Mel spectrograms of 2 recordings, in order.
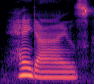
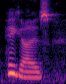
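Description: First: It is said imitating the YouTuber's voice. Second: It is said in the speaker's own voice.

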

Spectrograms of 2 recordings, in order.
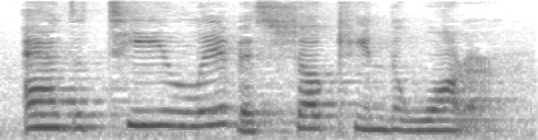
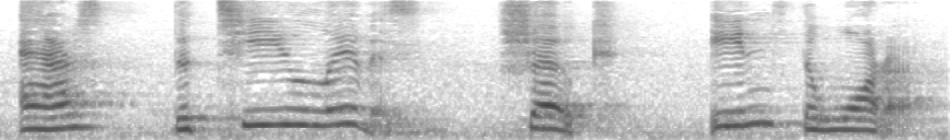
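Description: First: It is read fast with soak and in linked. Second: It is read slowly, word by word.

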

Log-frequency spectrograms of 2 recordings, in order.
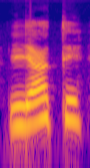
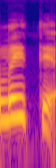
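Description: First: The vowel after the L sounds like 'ya'. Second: The vowel after the L sounds like 'y'. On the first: This is the local dialect form. The speaker calls it wrong. "я кажу ляти ... в нас такий говір" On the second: This is the standard form. The speaker calls it right. "правильно, лити"

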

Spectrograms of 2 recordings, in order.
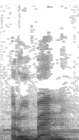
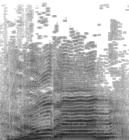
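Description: First: The name is called softly and hesitantly. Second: The name is called loudly and firmly. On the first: "No, così, un pochino più forte" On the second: "Con decisione"

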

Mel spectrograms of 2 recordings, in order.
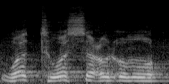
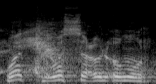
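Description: No difference in how they are said.

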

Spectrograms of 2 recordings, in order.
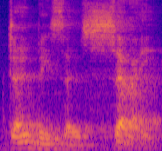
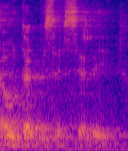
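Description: First: It is said in a harsh, hostile tone. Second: It is said in a gentle, friendly tone.

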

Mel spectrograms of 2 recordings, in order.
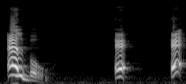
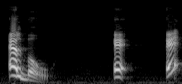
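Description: The two takes are said the same way.

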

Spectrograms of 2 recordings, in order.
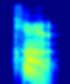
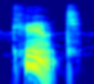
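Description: First: The final T is cut off and barely heard. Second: The final T is clearly released and heard. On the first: "because the tongue and voice stop, there is almost no sound of the letter N" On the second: "simply pronounce the letter T, like can't"

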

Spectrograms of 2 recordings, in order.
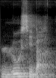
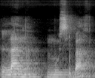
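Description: First: The phrase is said in a shortened, contracted form. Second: The phrase is said in its full form. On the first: "c'est la forme contractée de lan moussibar" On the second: "au lieu de dire lan moussibar"

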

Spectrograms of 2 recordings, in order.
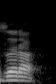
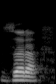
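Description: Both takes have the same delivery.

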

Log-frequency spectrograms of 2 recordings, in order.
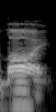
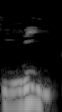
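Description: First: It is said with an English pronunciation. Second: It is said with a Norwegian pronunciation. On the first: It means an untruth. The speaker calls it wrong. "not a lie" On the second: It means hillside. The speaker calls it right. "Norwegian pronunciation is Lie"

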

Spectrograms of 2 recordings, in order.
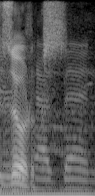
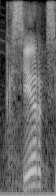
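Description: First: The name is pronounced in the English way. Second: The name is pronounced in the Russian way. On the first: The name is said as the player intends. The speaker calls it right. "Его надо называть Зеркс" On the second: The name is altered as a joke. The speaker calls it wrong. "как Ксеркс я его называл"

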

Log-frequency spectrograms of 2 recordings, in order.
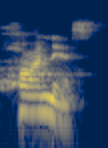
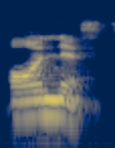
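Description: First: The word begins with an audible h sound. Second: The word begins with a vowel, no h. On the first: The speaker calls it wrong. "You do not say the H. It is not honest" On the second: The speaker calls it right. "just honest"

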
